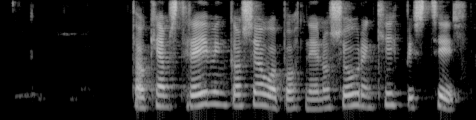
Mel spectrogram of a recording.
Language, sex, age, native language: Icelandic, female, 30-39, Icelandic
